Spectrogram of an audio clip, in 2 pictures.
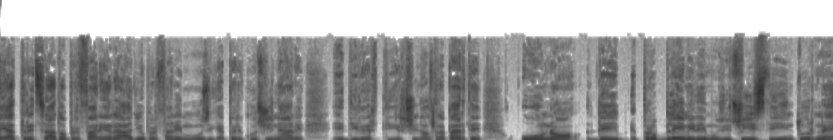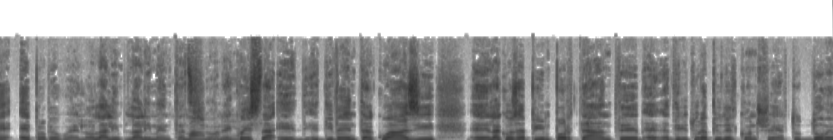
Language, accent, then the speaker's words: Italian; Apulia, Italy; Io sai che sono pugliese, quindi ogni tanto devo fare un pieno, perché sennò il DNA perde quelle sue peculiarità importanti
